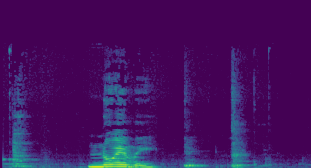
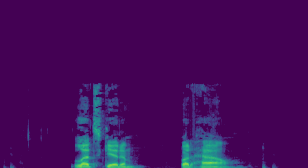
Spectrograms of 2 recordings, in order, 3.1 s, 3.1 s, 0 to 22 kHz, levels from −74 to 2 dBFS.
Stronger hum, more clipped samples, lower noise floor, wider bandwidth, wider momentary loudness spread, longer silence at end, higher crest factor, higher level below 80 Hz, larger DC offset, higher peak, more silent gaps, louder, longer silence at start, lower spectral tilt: neither; neither; second, -48 dBFS vs -61 dBFS; first, 16.5 kHz vs 11.5 kHz; first, 21 LU vs 13 LU; about the same, 0.65 s vs 0.75 s; about the same, 16 dB vs 20 dB; second, -60 dBFS vs -46 dBFS; neither; about the same, -2 dBFS vs -2 dBFS; neither; first, -12 LUFS vs -19 LUFS; second, 0.1 s vs 0.75 s; first, -6 dB/octave vs -4.5 dB/octave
